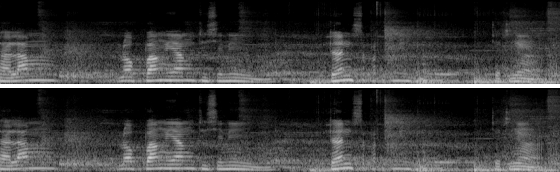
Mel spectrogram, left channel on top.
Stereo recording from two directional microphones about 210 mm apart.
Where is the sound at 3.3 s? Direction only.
50° right (ahead or behind).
